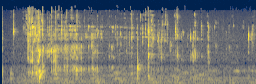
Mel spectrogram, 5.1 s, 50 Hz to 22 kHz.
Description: litivodydosklenice.mp3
